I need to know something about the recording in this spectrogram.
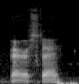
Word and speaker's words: Berenstain: I double checked, and it does have an A. It is spelled with an A. Mhm. Bear Stain.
